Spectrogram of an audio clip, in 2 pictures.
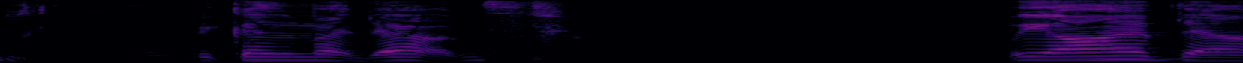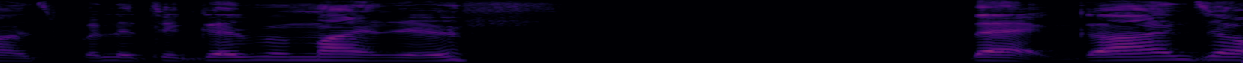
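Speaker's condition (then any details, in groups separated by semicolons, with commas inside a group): Cerebral palsy; speech problem from condition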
